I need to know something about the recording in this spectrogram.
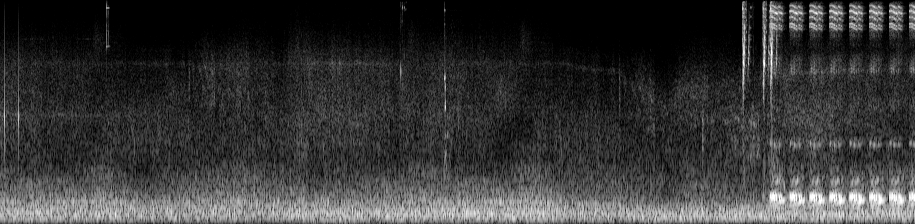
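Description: A spaceship engine hums low and steady.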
